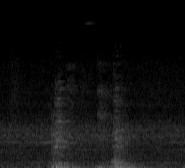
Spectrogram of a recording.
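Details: A kitten, very scared and not eating after going outside and being attacked by a cat, gives two short, breathy, broadband hisses about two-thirds of a second apart over a quiet background.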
